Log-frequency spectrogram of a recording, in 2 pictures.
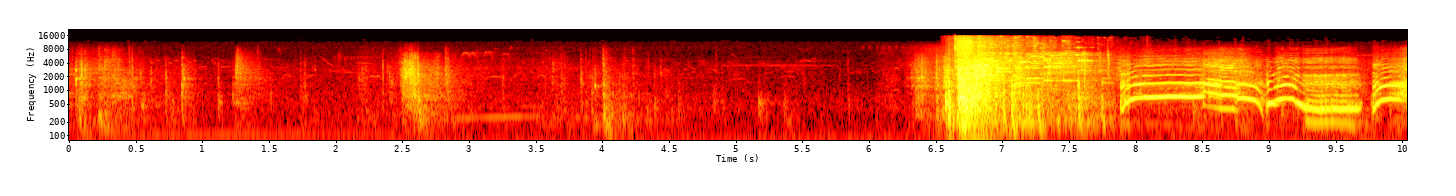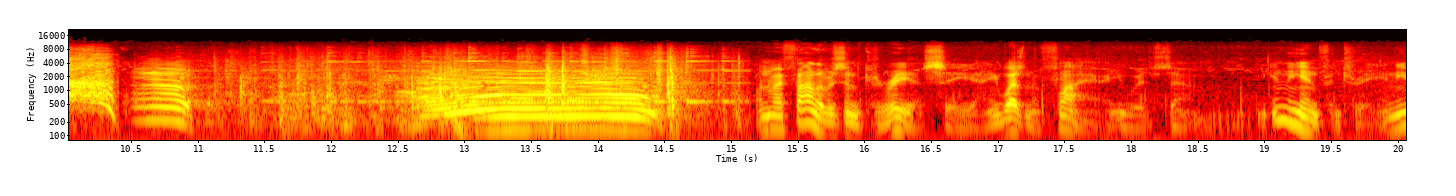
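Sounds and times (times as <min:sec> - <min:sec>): loud crash of something breaking: 0:06.5 - 0:07.9
cow mooing: 0:12.6 - 0:14.5.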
